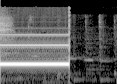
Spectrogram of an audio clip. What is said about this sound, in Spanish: hay un problema o se cayó la llamada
